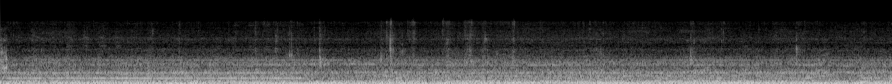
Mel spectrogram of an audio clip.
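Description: Fishing boat underway: a steady low rumble of its engine with wind and water rushing past. A steady hum in the rumble drops out about three seconds in and comes back near the end.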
